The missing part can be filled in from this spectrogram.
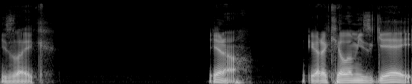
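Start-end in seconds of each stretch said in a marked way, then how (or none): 2.1-4.1 put-on New York gangster voice. Retelling a movie scene as a character: Joe Pesci impression. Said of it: "That's my Joe Pesci".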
